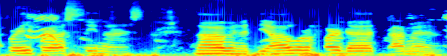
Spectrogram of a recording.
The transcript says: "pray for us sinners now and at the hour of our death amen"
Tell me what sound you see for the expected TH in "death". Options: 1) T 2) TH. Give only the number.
1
